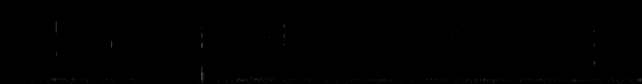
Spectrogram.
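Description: Faint computer mouse clicks: about six scattered single clicks over near silence.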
